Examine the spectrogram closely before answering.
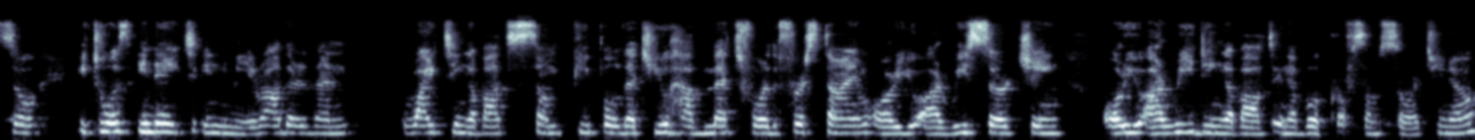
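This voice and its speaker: At a moderate pace, a woman speaks in a monotone, flat intonation with a somewhat breathy, dark, mellow tone at medium pitch. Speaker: cultural heritage collector and author. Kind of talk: interview. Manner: hesitant, with many fillers and repetitions.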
